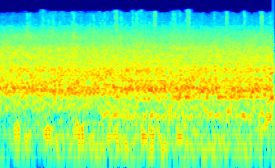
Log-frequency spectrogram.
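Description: A football stadium crowd of home fans cheering in celebration of their team's win, a steady mass of many voices.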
